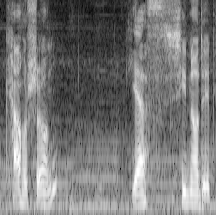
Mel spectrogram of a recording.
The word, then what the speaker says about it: Kaohsiung: Lily has brought me to a viewpoint of her city, which I finally learned to pronounce. It's called Kawong.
